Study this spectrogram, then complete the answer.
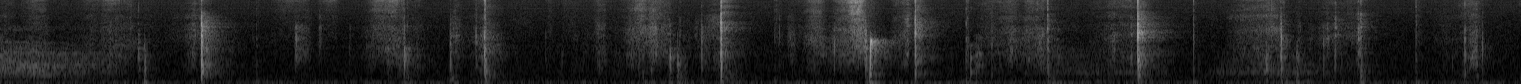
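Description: Playing cards are laid down on a soft cloth with light taps.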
